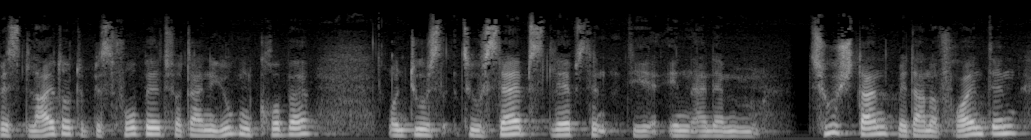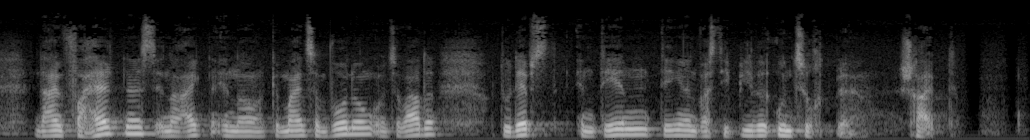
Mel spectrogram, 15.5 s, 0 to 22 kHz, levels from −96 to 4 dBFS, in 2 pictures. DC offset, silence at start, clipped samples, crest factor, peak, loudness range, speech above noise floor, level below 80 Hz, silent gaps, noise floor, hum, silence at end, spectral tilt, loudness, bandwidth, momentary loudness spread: under 0.1%; 0 s; under 0.1%; 18 dB; -10 dBFS; 3 LU; 33 dB; -74 dBFS; none; -62 dBFS; none; 0.55 s; -6 dB/octave; -29 LUFS; 13.5 kHz; 11 LU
